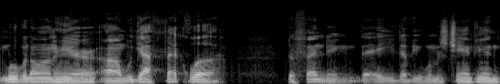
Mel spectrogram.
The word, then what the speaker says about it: Thekla: Yeah, it's Thekla. The H is silent.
